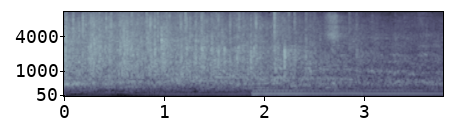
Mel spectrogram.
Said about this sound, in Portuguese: Pode aplaudir a Jesus, mulher.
